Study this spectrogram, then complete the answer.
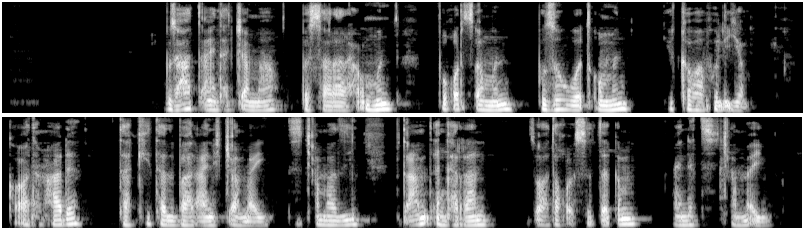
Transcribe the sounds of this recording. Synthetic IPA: buzuħat̪ʕajnɐt̪ʰat̪̚t͡ʃʼamːab̥ɐsaɾaɾħʔṵmɨn | b̥ɨkʼɨɾt͡sʼɐmɨn | b̥ɨzuhwɔt̪ʼumɨn | jɪkʰːɐβafɨlɨ̰jːo̞m | kʰɐwʔa̰t̪ʰomħad̪ɐ | t̪ʰakʰːit̪ʰazɨbahalʕajnɐt̪̚t͡ʃʼamːaʔɨjːuzɨt͡ʃʼːamːazib̥ɨt̪ʼa̰ʕmt̪ʼɐŋkʰɐran | ɨt͡sʼɨwat̪ʰaxṵʕsɨt̪ʼɐkʼɨm | ʕajnɐt̪t͡ʃʼamːa̰ʔɨjːu

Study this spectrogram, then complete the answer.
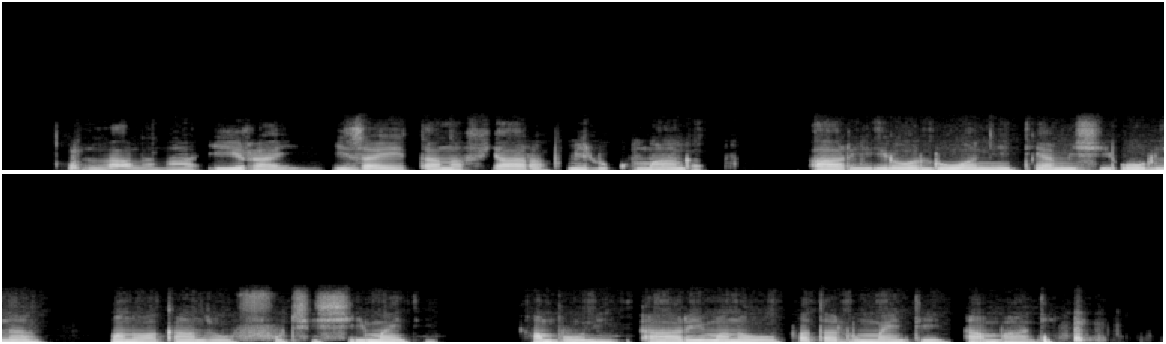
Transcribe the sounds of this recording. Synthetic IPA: lalanəiɾaj | izajet̪anəfiaɾəmilukumaŋɡə | aɾiewaluanid̪̥iəmisḭʔulunə | manowakand͡zufut͡sisimajnt̪i | ambuniaɾimanowpat̪alumajnt̪ia̰mband̪i̥

